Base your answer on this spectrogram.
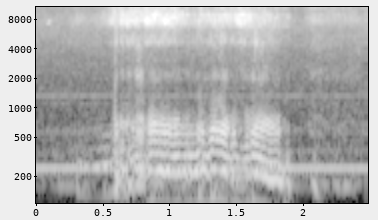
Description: I caught my dog snoring while sleeping lol.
